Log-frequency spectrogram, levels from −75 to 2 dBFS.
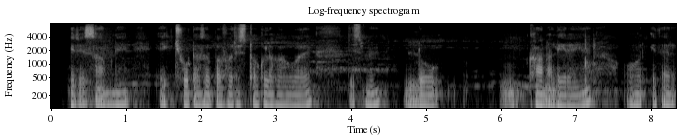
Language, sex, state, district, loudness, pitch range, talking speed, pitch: Hindi, male, Rajasthan, Nagaur, -33 LUFS, 105-120 Hz, 130 wpm, 110 Hz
